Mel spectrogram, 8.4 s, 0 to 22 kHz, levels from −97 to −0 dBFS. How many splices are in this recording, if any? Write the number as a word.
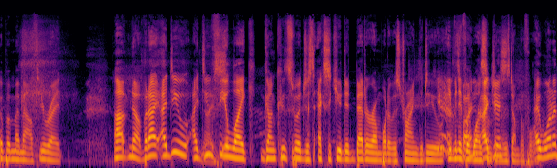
zero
